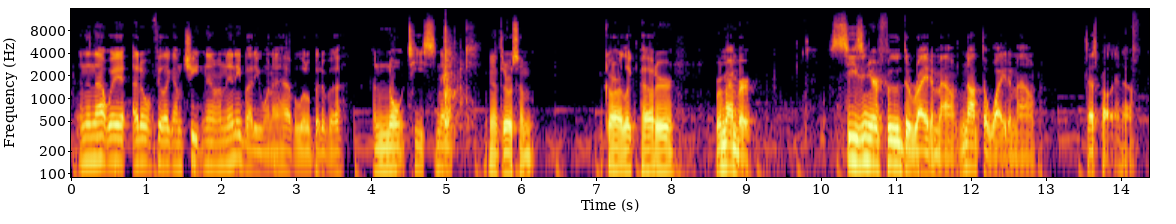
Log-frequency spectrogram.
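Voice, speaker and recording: A man's voice: fairly low pitch, normal speed, faint music behind. A young man casually talking viewers through a meal prep recipe while he cooks, upbeat and joking. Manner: upbeat, jokey, talks to viewers while cooking. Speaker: fitness vlogger. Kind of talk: casual cooking vlog talk.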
